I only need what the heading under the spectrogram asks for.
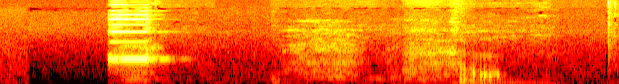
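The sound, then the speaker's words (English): A voicemail beep on a phone call: one loud, short, steady electronic tone, followed by a few softer, muffled noises. “Please leave your message for... So that's a voicemail.”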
